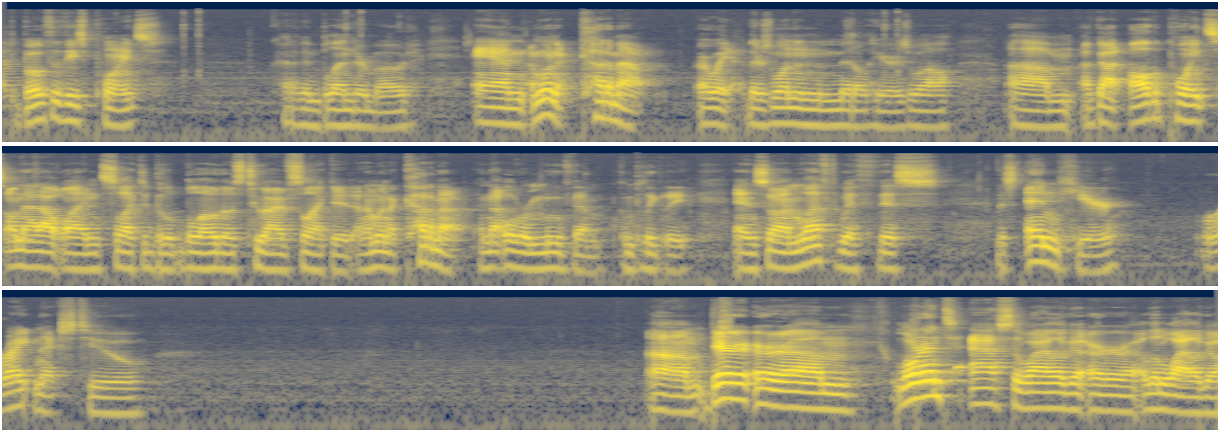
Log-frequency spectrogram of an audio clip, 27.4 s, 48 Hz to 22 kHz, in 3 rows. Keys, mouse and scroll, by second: 1.0 click, 2.2 shift+click, 6.2 shift+click, 7.0-7.5 scroll up 3, 8.4 scroll down 1, 12.8 ctrl+x, 13.4-14.1 scroll up 5, 25.8 alt+scroll up 1, 26.4 alt+scroll up 1.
